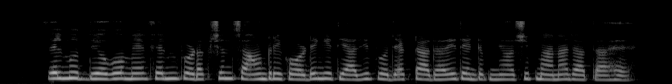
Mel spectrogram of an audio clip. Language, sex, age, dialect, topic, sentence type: Hindi, female, 46-50, Hindustani Malvi Khadi Boli, banking, statement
